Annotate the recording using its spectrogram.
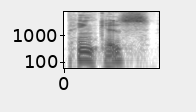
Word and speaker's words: Pinchas: This Sabbath, our portion is Phinehas. In the Hebrew, we pronounce it Pinchas.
